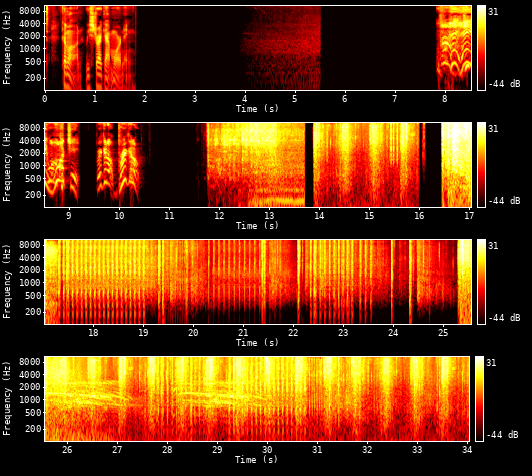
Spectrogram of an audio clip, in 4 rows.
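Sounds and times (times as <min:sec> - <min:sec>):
single gunshots: 0:16.4 - 0:17.6, 0:18.8 - 0:32.0
machine-gun fire: 0:16.5 - 0:26.1, 0:27.0 - 0:32.3.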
